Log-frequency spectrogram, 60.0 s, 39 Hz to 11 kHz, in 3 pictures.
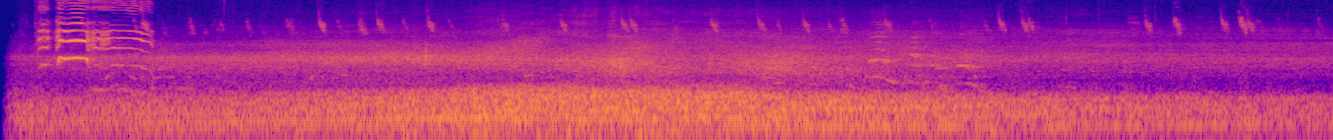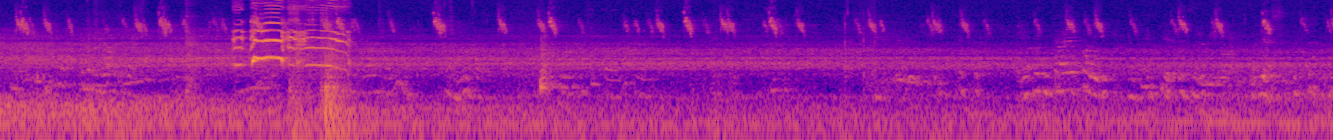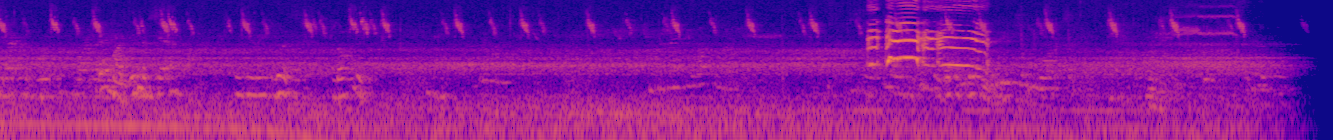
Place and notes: Burland Croft Trail, Trondra, Shetland, UK - Rooster on the Burland Croft Trail
This is a recording of the rooster that lives on the Burland Croft Trail; an amazing place run by Tommy and Mary Isbister. Tommy and Mary have been in Trondra since 1976, working and developing their crofts in a traditional way. Their main aim is to maintain native Shetland breeds of animals, poultry and crops, and to work with these animals and the environment in the tried-and-tested way that kept countless generations of Shetlanders alive in the past. The Burland Croft Trail is open all summer, and Mary and Tommy were incredibly helpful when I visited them, showing me around and introducing me to all their animals and also showing me some of the amazing knitwear produced by both Mary, Tommy and Mary's mothers, and their daughter, showing three generations of knitting and textile skill.
Shetland Islands, UK, 5 August 2013, 16:16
